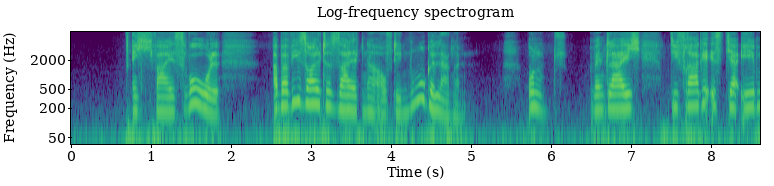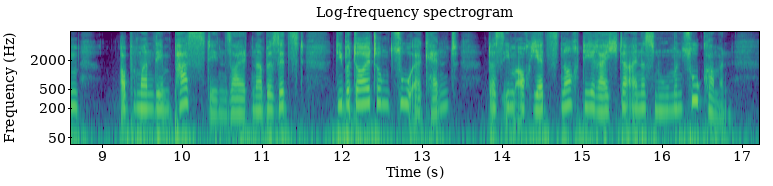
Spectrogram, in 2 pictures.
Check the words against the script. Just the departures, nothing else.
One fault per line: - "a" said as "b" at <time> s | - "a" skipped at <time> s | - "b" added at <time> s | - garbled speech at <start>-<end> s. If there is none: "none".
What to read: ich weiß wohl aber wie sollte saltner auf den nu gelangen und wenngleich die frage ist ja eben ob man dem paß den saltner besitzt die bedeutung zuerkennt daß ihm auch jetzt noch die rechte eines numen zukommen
none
